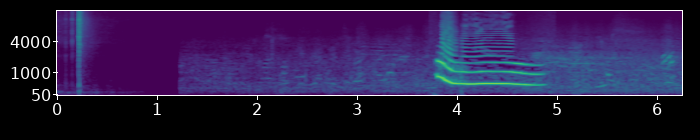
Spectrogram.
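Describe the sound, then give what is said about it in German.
A dog lets out one loud whimper after someone nearly steps on it, a sharp yelp that slides down into a sustained whine for about a second before cutting off, against a quiet background. “Sie wären ja fast auf meinen Hund getreten.”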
